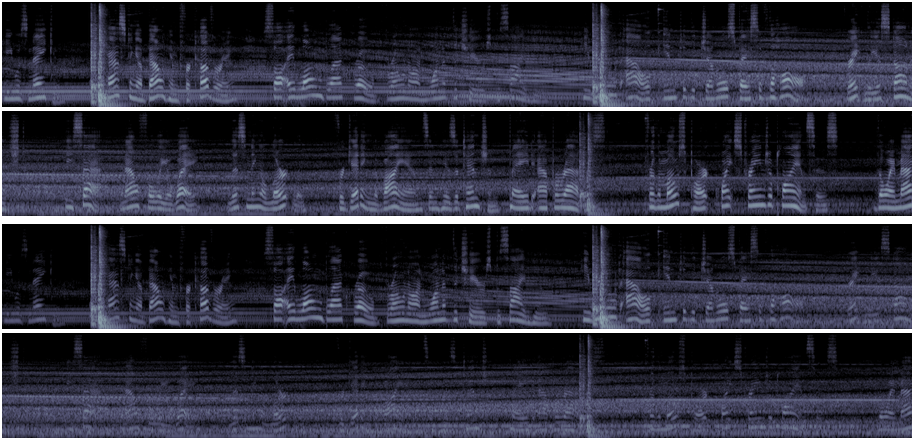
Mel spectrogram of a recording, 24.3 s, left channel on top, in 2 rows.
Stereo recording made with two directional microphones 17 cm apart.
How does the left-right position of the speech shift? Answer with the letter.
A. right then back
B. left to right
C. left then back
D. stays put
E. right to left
A.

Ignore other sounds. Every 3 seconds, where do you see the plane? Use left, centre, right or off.
left, left, left, left, centre, right, right, right.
